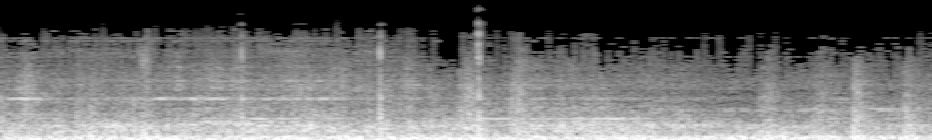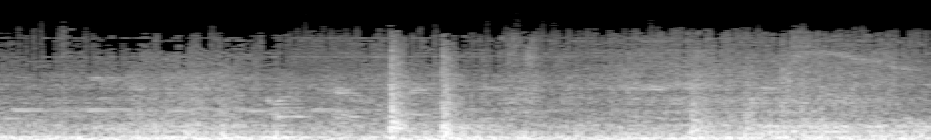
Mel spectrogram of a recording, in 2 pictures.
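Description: Enoshima Electric Railway (Enoden) train running, heard from inside the carriage: a steady low rumble with scattered clacks of the wheels over rail joints, two close together a little past eight seconds in.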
